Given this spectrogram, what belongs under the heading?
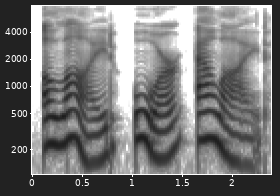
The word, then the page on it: allied: əláid; アライド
